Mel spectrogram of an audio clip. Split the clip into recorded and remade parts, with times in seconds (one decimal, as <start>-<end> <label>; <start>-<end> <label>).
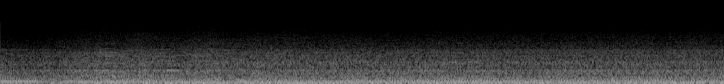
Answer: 0.0-0.9 recorded; 0.9-2.5 remade; 2.5-7.2 recorded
